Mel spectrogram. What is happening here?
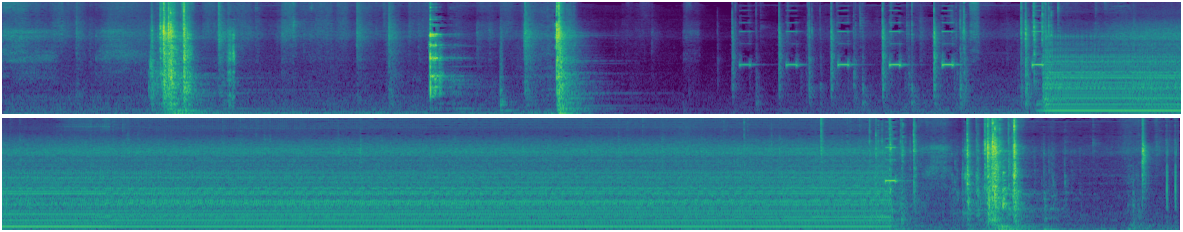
The phone is placed on the kitchen counter. I open the microwave door, place a plate inside, and press several buttons. I start the microwave for a short period, then open it again and take the plate out.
